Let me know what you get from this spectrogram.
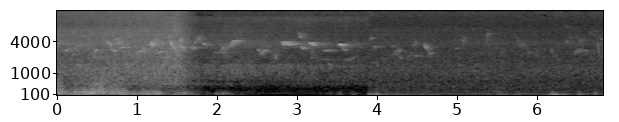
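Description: Birds chirping faintly: short, scattered high chirps. A rushing noise fills roughly the first second and a half and then stops abruptly, and two low thuds come about four and six seconds in.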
